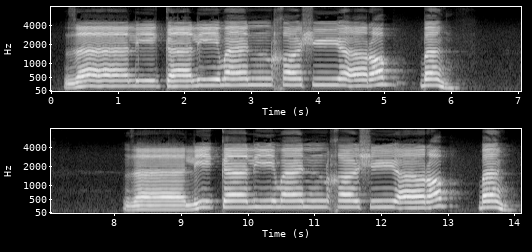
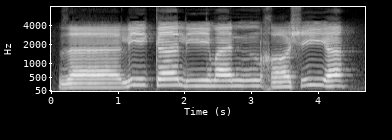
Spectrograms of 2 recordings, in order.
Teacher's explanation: Zalika, za di sini panjang. Dibaca panjang 2 ketukan karena ada tanda berdiri atau ada harokat berdiri di atasnya zal seperti alif. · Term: Mad asli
